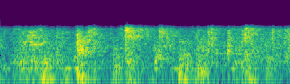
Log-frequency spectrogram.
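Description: Belgian Malinois and German Shepherd dogs playing rough: paws and claws scrabbling and knocking on a wood floor and furniture in a quick, irregular string of short knocks, with dog whimpering mixed in.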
